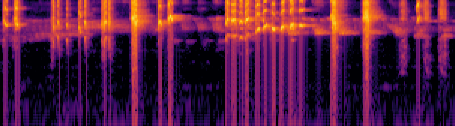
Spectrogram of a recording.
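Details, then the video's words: Training track of a kolibri ninja sunbird for teaching songbirds: lively, fast sequence of piercing high chips and jumbled twittering phrases, some notes loud and ringing, repeated with little pause. "Masteran buat KOLIBRI Ninja Bahan Agar BUNYI"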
